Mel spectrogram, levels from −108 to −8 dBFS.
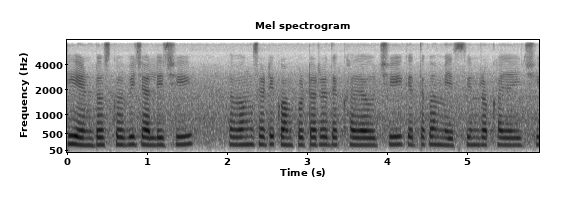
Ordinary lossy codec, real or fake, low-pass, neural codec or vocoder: none; real; 7.2 kHz; none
